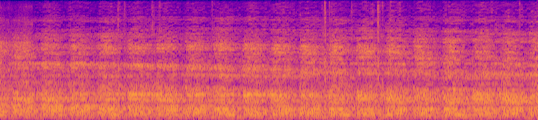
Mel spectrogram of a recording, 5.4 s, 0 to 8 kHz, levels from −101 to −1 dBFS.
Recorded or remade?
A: recorded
